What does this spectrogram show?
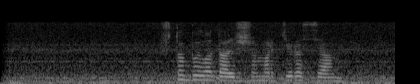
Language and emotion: Russian, neutral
